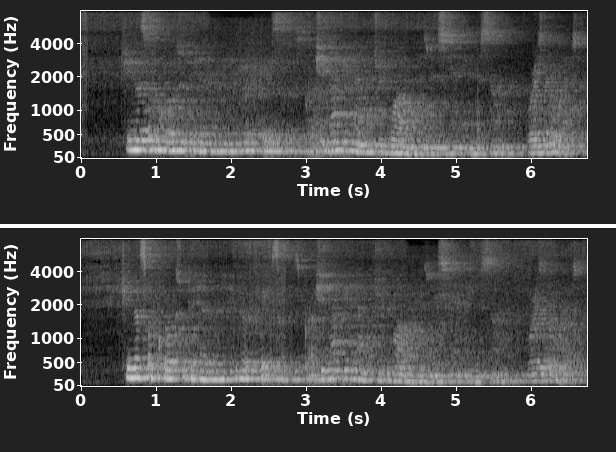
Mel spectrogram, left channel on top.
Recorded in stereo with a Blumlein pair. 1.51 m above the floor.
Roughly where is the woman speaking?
Ahead right.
